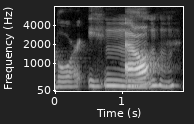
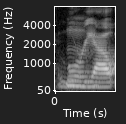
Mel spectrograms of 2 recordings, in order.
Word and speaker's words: Loriel: It's so crazy because the business name is just the pronunciation, like the breakdown, L'Oreal. And then I broke free from that because that was just a phase in my life where now I changed to my government, L'Oreal, LORIEL. Okay. With the correct spelling, not the pronunciation, because I'm owning who I am.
